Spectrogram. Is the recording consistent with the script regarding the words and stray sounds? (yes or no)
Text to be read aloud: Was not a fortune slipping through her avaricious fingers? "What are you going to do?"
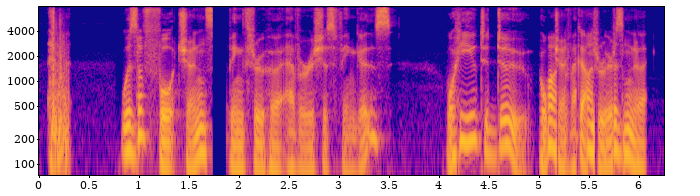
no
